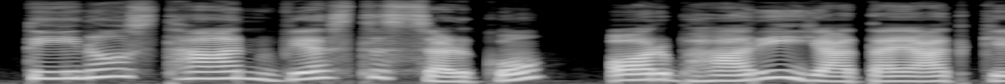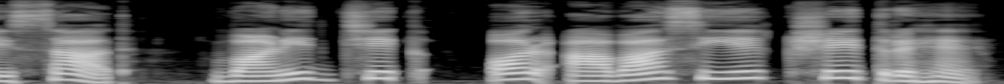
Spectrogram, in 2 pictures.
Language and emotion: Hindi, neutral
